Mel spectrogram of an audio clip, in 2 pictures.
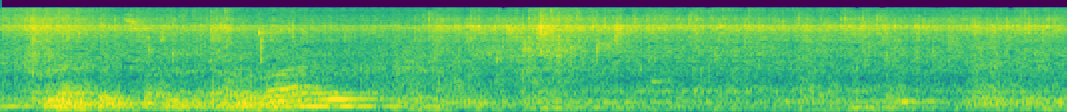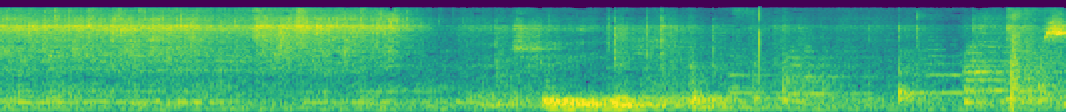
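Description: Water running from a tap into a bathroom sink, a steady hiss that cuts off about five and a half seconds in.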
